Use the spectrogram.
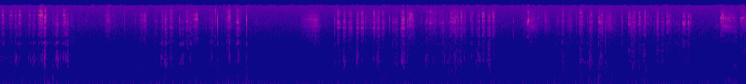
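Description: A mechanical pencil writes continuously on a lined paper page of a spiral-bound notebook lying flat on a wooden table, while an open paperback book sits still under the other hand. Quiet, dry scratching comes in short bursts of bright strokes with brief pauses between them, over a steady low hum for the full fifteen seconds.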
